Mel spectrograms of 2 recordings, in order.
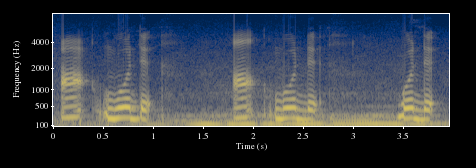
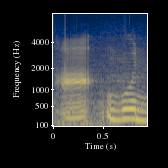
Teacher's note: Kalau di akhir itu qalqalah kubro atau pantulannya besar. atau ada huruf qalqalah yang disukunkan karena waqaf.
